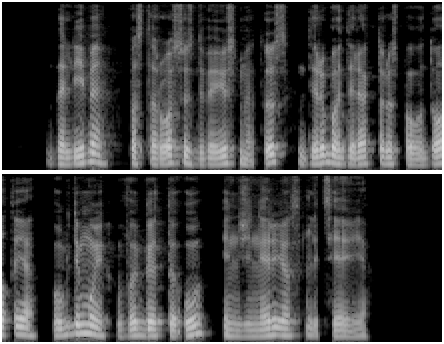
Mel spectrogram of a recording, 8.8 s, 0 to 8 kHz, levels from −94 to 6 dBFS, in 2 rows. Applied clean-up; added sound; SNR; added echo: none; none; none; none.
